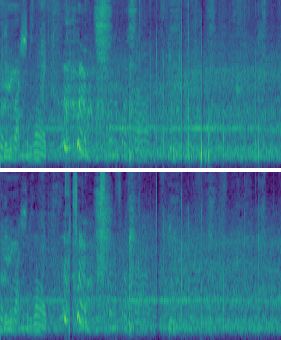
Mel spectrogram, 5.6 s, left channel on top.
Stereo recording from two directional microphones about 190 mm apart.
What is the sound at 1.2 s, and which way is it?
Speech, 40° right (ahead or behind).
